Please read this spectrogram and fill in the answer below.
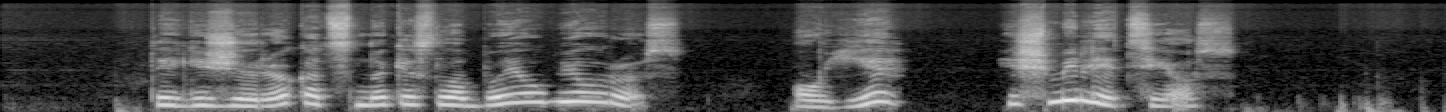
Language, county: Lithuanian, Telšiai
